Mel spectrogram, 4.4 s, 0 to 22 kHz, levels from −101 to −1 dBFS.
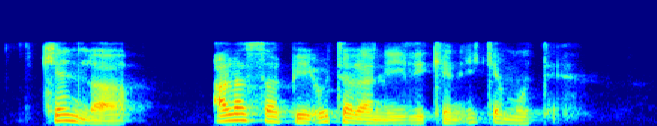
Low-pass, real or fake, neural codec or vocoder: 5.4 kHz; fake; codec, 44.1 kHz, 7.8 kbps, DAC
